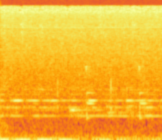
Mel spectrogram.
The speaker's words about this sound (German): Ah, ich habe halt keinen Bock auf diesen Regen. Äh, wo regnet es denn am wenigsten?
